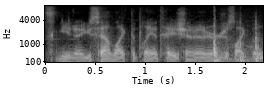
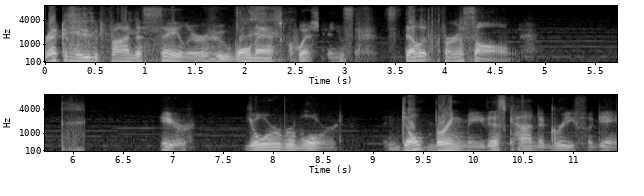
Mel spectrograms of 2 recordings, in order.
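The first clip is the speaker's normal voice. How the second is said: put-on frontier-style drawl in an old-timey Western accent; 2 semitones higher than usual. Voicing a boss character paying an underling: old-timey Western accent. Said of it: "like he's from Little House on the Prairie".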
